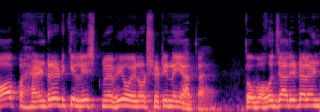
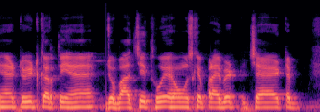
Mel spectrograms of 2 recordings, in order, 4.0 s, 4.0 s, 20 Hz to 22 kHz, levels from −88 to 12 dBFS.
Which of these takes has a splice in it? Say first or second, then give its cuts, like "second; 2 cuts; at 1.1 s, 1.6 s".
second; 1 cut; at 1.3 s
